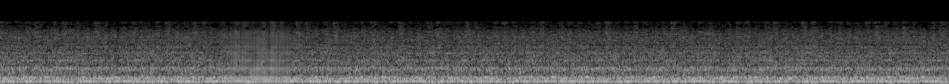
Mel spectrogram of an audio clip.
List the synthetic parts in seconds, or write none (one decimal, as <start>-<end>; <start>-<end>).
2.3-2.9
